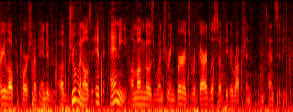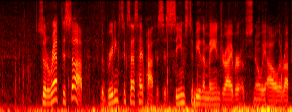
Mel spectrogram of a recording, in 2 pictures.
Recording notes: This episode was recorded on February 1, 2021 in Buffalo, NY at the Erie Basin Marina (part 1) and Tifft Nature Preserve (part 2).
